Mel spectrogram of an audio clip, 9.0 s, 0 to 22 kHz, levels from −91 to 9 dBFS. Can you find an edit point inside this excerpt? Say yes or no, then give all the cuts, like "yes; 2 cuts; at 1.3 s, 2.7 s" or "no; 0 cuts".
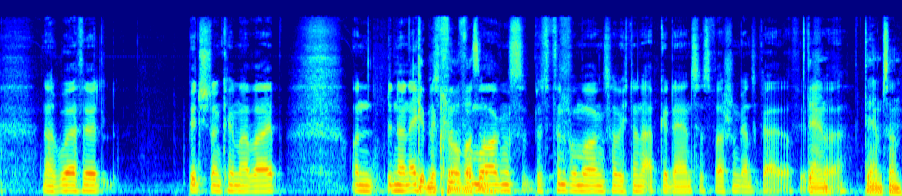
no; 0 cuts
